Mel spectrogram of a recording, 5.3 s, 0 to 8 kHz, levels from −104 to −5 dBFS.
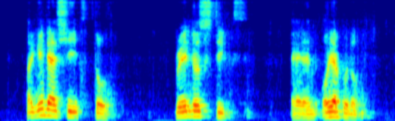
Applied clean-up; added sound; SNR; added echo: neural mask model DeepFilterNet 3.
